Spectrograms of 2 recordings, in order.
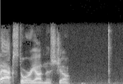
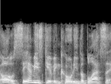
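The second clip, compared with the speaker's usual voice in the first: ordinary delivery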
